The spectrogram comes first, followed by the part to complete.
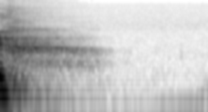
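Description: A man's breathy sigh trailing off the end of his last word, fading out within about a second, then quiet.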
